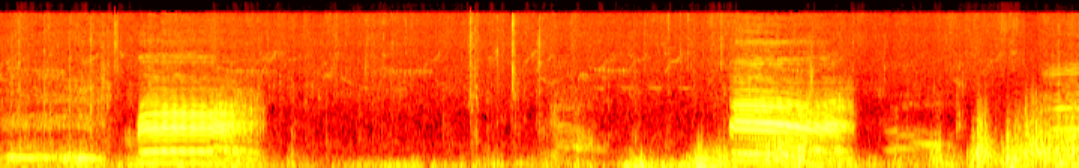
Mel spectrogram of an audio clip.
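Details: Village farm cows moving as a herd across a rice field; two drawn-out harmonic moos about six seconds apart, with a lower murmur before the first and steady field rustle throughout.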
